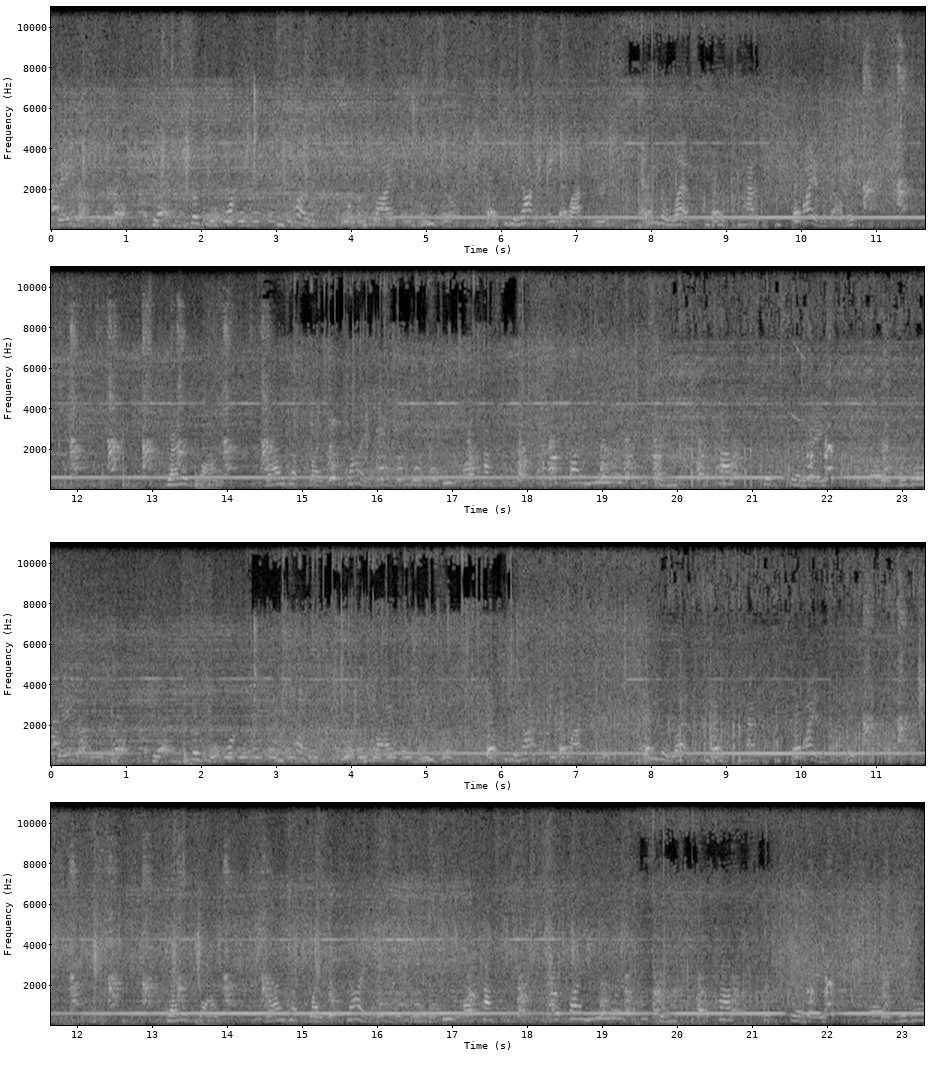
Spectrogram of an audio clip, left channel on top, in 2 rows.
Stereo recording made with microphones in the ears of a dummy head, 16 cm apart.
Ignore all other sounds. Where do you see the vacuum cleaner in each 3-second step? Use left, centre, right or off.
left, left, left, left, centre, centre, left, left.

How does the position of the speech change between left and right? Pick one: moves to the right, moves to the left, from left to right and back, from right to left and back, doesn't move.
from left to right and back.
